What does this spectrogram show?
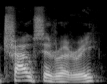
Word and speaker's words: Traws Eryri: Traws Eryri. Although, obviously, some people in different parts of the country will pronounce it differently.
